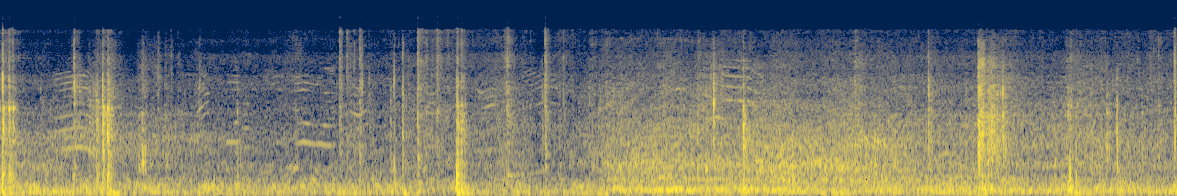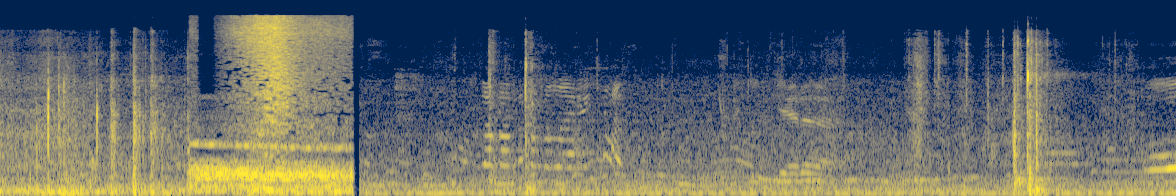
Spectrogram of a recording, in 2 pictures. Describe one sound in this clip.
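A bicycle lands with sharp thuds on concrete.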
